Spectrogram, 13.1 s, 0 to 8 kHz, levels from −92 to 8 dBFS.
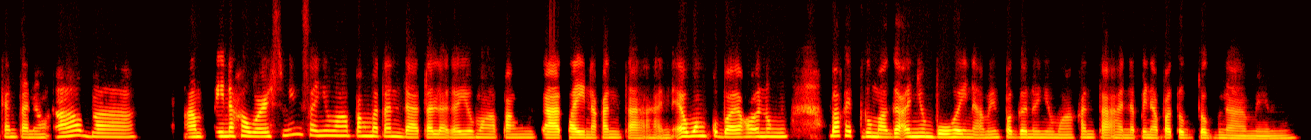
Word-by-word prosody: kanta 200 Hz, -3 st, -3 dB
ng 175 Hz, +1 st, -6 dB
Abba. 220 Hz, -4 st, +1 dB, 0.5 s
Ang 210 Hz, +1 st, +4 dB
pinaka-worst 240 Hz, 0 st, +2 dB
minsan 300 Hz, -2 st, -4 dB
yung 275 Hz, -1 st, 0 dB
mga 270 Hz, -1 st, 0 dB
pangmatanda 235 Hz, -6 st, +1 dB
talaga 180 Hz, -1 st, -1 dB
yung 180 Hz, 0 st, -1 dB
mga 175 Hz, -1 st, -5 dB
pang-tatay 170 Hz, 0 st, +2 dB
na 160 Hz, -, -2 dB
kantahan. 155 Hz, -2 st, -4 dB
Ewan 255 Hz, +2 st, +4 dB
ko 240 Hz, -2 st, -3 dB
ba 205 Hz, -1 st, +5 dB
kung 215 Hz, +1 st, +2 dB
anong 220 Hz, -1 st, +1 dB, 0.5 s
bakit 260 Hz, 0 st, +2 dB
gumagaan 210 Hz, 0 st, +3 dB
yung 220 Hz, -1 st, +4 dB
buhay 190 Hz, 0 st, +4 dB
namin 170 Hz, +2 st, -5 dB
'pag 175 Hz, -, -1 dB
gano'n 175 Hz, -1 st, -4 dB
yung 170 Hz, -, -6 dB
mga 165 Hz, 0 st, -6 dB
kantahan 170 Hz, -3 st, -4 dB
na 150 Hz, -, -5 dB
pinapatugtog 155 Hz, -1 st, -3 dB
namin. 135 Hz, -1 st, -6 dB
190 Hz, 150 wpm, -20 LUFS, 170-230 Hz, 0.5 s, ba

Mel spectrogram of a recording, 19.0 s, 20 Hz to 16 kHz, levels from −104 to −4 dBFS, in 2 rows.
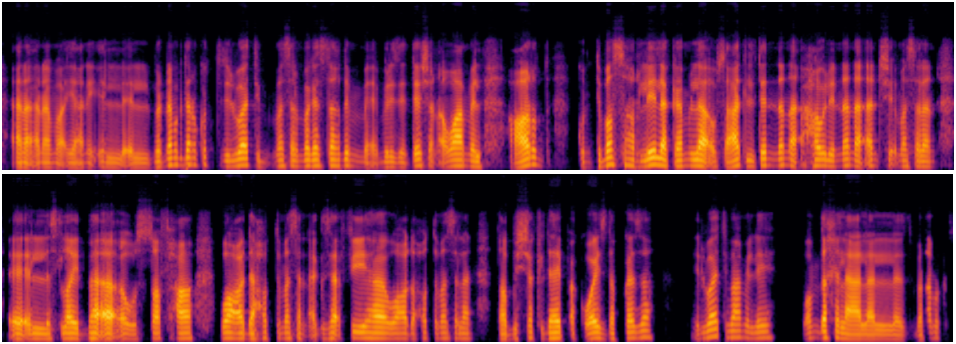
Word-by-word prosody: أنا -, -, +2 dB
أنا 95 Hz, +1 st, -1 dB
م 95 Hz, -, -7 dB
يعني 95 Hz, -1 st, -4 dB
ال 95 Hz, -3 st, -7 dB
البرنامج 110 Hz, +10 st, -2 dB
ده 155 Hz, -, +1 dB
أنا 150 Hz, -, -2 dB
كنت 160 Hz, -7 st, -11 dB
دلوقتي 130 Hz, +1 st, +1 dB
مثلًا 125 Hz, 0 st, -5 dB
باجي 130 Hz, +2 st, +1 dB
أستخدم 130 Hz, -2 st, -3 dB
presentation 105 Hz, +6 st, -5 dB
أو 125 Hz, -, +2 dB
أعمل 120 Hz, -3 st, +4 dB, 0.3 s
عرض، -, -, +5 dB, 0.3 s
كنت 105 Hz, -2 st, -10 dB
باسهر 140 Hz, -4 st, +1 dB
ليلة 140 Hz, +4 st, +6 dB
كاملة 125 Hz, +1 st, +3 dB
أو -, -, +2 dB
ساعات 110 Hz, -, +3 dB
ليلتين 135 Hz, +4 st, -1 dB
إن 130 Hz, -, -9 dB
أنا 140 Hz, -1 st, +1 dB
أحاول 130 Hz, -1 st, +1 dB
إن 120 Hz, -, -5 dB
أنا 135 Hz, -1 st, +2 dB
أنشئ 130 Hz, -2 st, -8 dB
مثلًا 115 Hz, -2 st, -3 dB, 0.3 s
آآ، -, -, +3 dB, 0.3 s
الslide 115 Hz, +1 st, +2 dB
بقى 120 Hz, +4 st, +6 dB
أو 110 Hz, -2 st, -1 dB
الصفحة 115 Hz, +2 st, +1 dB, 0.3 s
وأقعد 115 Hz, -2 st, +4 dB
أحط 125 Hz, +3 st, -3 dB
مثلًا 120 Hz, -1 st, -6 dB
أجزاء 110 Hz, +3 st, -1 dB
فيها 125 Hz, -2 st, +2 dB
وأقعد 115 Hz, 0 st, 0 dB
أحط 115 Hz, +3 st, -8 dB
مثلًا 115 Hz, -1 st, -7 dB, 0.3 s
طب، 105 Hz, +1 st, -2 dB
الشكل 125 Hz, +4 st, -7 dB
ده 120 Hz, -, +2 dB
هيبقى 120 Hz, -, +1 dB
كويس 120 Hz, -1 st, +2 dB
طب، 110 Hz, +1 st, -5 dB
كذا 130 Hz, +3 st, -1 dB, 0.4 s
دلوقتي 145 Hz, +2 st, -1 dB
باعمل 130 Hz, -3 st, -3 dB
إيه، 130 Hz, 0 st, -5 dB, 0.3 s
باقوم 120 Hz, +2 st, -7 dB
داخل 130 Hz, -3 st, +3 dB
على 100 Hz, -1 st, +4 dB
البرنامج. 95 Hz, +5 st, -6 dB
120 Hz, 185 wpm, -25 LUFS, 110-130 Hz, 0.4 s, ليلة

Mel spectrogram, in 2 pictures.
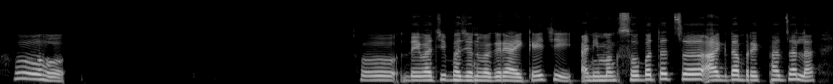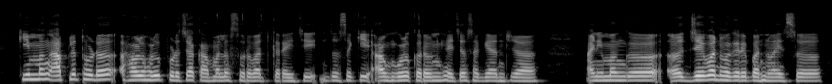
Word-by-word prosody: हो, 260 Hz, -4 st, 0 dB
हो. 165 Hz, -3 st, -2 dB, 3.0 s
हो. 195 Hz, -1 st, -2 dB
देवाची 195 Hz, +3 st, 0 dB
भजन 190 Hz, -1 st, +2 dB
वगैरे 185 Hz, 0 st, +1 dB
ऐकायची 185 Hz, +2 st, -1 dB
आणि 185 Hz, +1 st, -1 dB
मग 190 Hz, +1 st, 0 dB
सोबतच 230 Hz, +4 st, 0 dB
एकदा 220 Hz, -3 st, +3 dB
ब्रेकफास्ट 205 Hz, 0 st, -2 dB
झाला, 210 Hz, -6 st, +1 dB, 0.4 s
की 230 Hz, 0 st, +1 dB
मग 240 Hz, +1 st, +2 dB
आपलं 205 Hz, +4 st, +2 dB
थोडं 225 Hz, 0 st, +3 dB, 0.2 s
हळू-हळू 200 Hz, 0 st, +4 dB
पुढच्या 195 Hz, +1 st, 0 dB
कामाला 175 Hz, 0 st, -2 dB
सुरुवात 170 Hz, 0 st, -2 dB
करायची. 165 Hz, 0 st, -4 dB, 0.2 s
जसं 180 Hz, 0 st, -5 dB
की 185 Hz, -, -1 dB
अंघोळ 175 Hz, +2 st, +1 dB
करून 175 Hz, -1 st, 0 dB
घ्यायच्या 180 Hz, -1 st, -1 dB
सगळ्यांच्या. 170 Hz, -1 st, -2 dB, 0.6 s
आणि 180 Hz, +1 st, +1 dB
मग 185 Hz, 0 st, +1 dB
अ, 190 Hz, 0 st, +4 dB, 0.2 s
अ, -, -, +4 dB
जेवण 200 Hz, +3 st, +6 dB
वगैरे 185 Hz, -1 st, +3 dB
बनवायचं. 170 Hz, -1 st, -1 dB
190 Hz, 125 wpm, -22 LUFS, 175-205 Hz, 3.0 s, जेवण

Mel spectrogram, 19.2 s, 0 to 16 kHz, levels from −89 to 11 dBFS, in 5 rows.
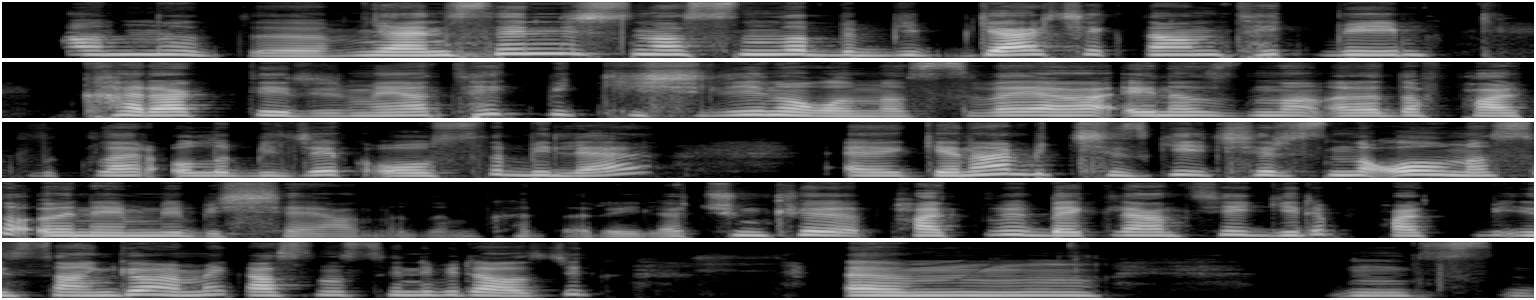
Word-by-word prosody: Anladım. 235 Hz, -9 st, -2 dB
Yani, 215 Hz, 0 st, +7 dB
senin 310 Hz, +6 st, +3 dB
için 285 Hz, -2 st, +1 dB
aslında 265 Hz, -2 st, +2 dB
bi 205 Hz, -2 st, -4 dB
bi 225 Hz, -3 st, -5 dB
gerçekten 250 Hz, 0 st, +5 dB
tek 250 Hz, -1 st, -8 dB
bir 235 Hz, -1 st, 0 dB, 0.4 s
karakterin 215 Hz, -5 st, +2 dB
veya 210 Hz, +3 st, +1 dB
tek 285 Hz, +5 st, -6 dB
bir 255 Hz, -, -5 dB
kişiliğin 215 Hz, +1 st, -2 dB
olması 170 Hz, -3 st, 0 dB
veya 210 Hz, 0 st, +4 dB
en 205 Hz, -, +3 dB
azından 200 Hz, -1 st, -2 dB
arada 190 Hz, +3 st, 0 dB
farklılıklar 185 Hz, +3 st, -2 dB
olabilecek 195 Hz, +5 st, -3 dB
olsa 185 Hz, +7 st, -3 dB
bile, 220 Hz, -, -1 dB, 0.5 s
eee, 195 Hz, -1 st, 0 dB
genel 240 Hz, -, +3 dB
bir -, -, -4 dB
çizgi 210 Hz, +2 st, -3 dB
içerisinde 225 Hz, -1 st, -2 dB
olması 210 Hz, -6 st, +3 dB
önemli 190 Hz, -3 st, 0 dB
bir -, -, -11 dB
şey, 145 Hz, 0 st, -5 dB
anladığım 145 Hz, -1 st, -19 dB
kadarıyla. 145 Hz, -1 st, -14 dB
Çünkü 210 Hz, +1 st, -1 dB
farklı 200 Hz, +4 st, 0 dB
bir 240 Hz, -5 st, -2 dB
beklentiye 205 Hz, +3 st, 0 dB
girip 210 Hz, +6 st, -7 dB
farklı 195 Hz, 0 st, -1 dB
bir 220 Hz, -, -13 dB
insan 200 Hz, +1 st, -1 dB
görmek 245 Hz, 0 st, +1 dB
aslında 215 Hz, +1 st, -1 dB
seni 220 Hz, +1 st, -6 dB
birazcık, 215 Hz, +4 st, -2 dB, 0.6 s
emm, 205 Hz, 0 st, +1 dB, 0.7 s
ımm, 190 Hz, -1 st, -8 dB
s 180 Hz, -, -13 dB
210 Hz, 155 wpm, -21 LUFS, 195-235 Hz, 0.7 s, Yani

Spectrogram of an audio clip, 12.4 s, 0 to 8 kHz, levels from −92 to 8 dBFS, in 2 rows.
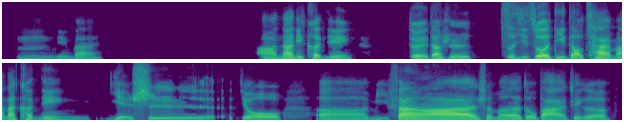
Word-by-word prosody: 嗯， 150 Hz, -3 st, -18 dB
明 135 Hz, 0 st, -15 dB
白。 130 Hz, 0 st, -9 dB, 1.6 s
啊， 140 Hz, +1 st, -2 dB
那 190 Hz, +4 st, +3 dB
你 180 Hz, 0 st, -2 dB
肯 150 Hz, -6 st, -1 dB
定 170 Hz, 0 st, -5 dB, 0.5 s
对， 165 Hz, -4 st, 0 dB
当 185 Hz, +5 st, +2 dB
时 180 Hz, 0 st, -4 dB, 0.3 s
自 300 Hz, -, -5 dB
己 150 Hz, -, -9 dB
做 230 Hz, +5 st, +6 dB
的 185 Hz, -, +6 dB
第 205 Hz, -, -10 dB
1 -, -, -3 dB
道 175 Hz, -3 st, +3 dB
菜 165 Hz, -2 st, +3 dB
嘛， 140 Hz, -2 st, -3 dB
那 160 Hz, +4 st, +1 dB
肯 160 Hz, -5 st, -6 dB
定 145 Hz, -2 st, -9 dB, 0.2 s
也 130 Hz, -6 st, -5 dB
是 150 Hz, -, -5 dB, 0.2 s
有， 145 Hz, -4 st, -1 dB, 0.3 s
呃， 135 Hz, -1 st, -4 dB
米 140 Hz, -2 st, -16 dB
饭 210 Hz, +10 st, +7 dB
啊 180 Hz, -2 st, +6 dB
什 185 Hz, -3 st, -6 dB
么， 170 Hz, 0 st, -1 dB
都 190 Hz, +1 st, -5 dB
把 -, -, 0 dB
这 170 Hz, -, -9 dB
个 145 Hz, -3 st, -5 dB
160 Hz, 170 characters per minute, -21 LUFS, 140-180 Hz, 1.6 s, 饭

